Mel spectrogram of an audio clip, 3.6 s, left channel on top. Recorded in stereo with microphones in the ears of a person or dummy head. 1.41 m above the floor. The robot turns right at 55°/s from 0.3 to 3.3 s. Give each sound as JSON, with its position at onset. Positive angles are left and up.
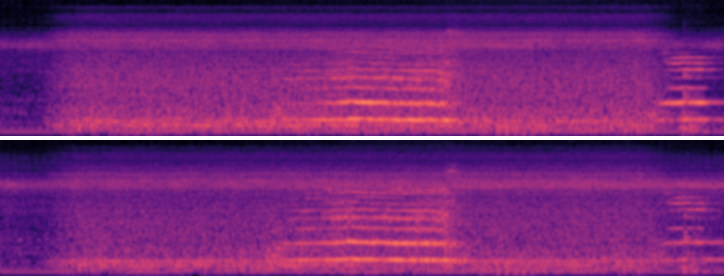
{"t": 1.2, "sound": "a cat meowing", "azimuth_deg": -65, "distance_m": 2.5}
